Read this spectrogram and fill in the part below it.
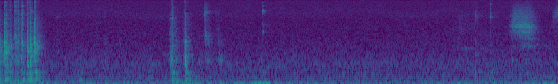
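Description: Computer keyboard typing during a programming lesson, sparse faint key clicks in small clusters with long quiet gaps, heard alone without talk.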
